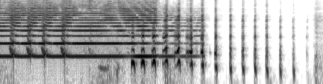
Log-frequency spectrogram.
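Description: signal or alarm, air horn blast

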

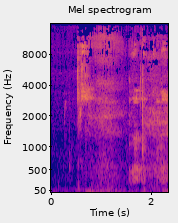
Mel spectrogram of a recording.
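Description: human body sound, hiccup

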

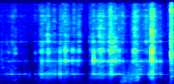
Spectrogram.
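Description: household object, ice clinking

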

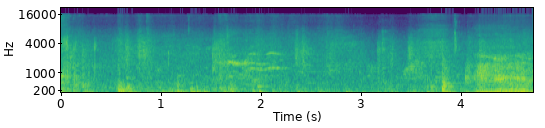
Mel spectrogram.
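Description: animal, dog making noise

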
